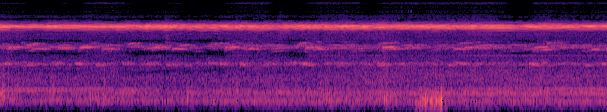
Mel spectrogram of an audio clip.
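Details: Cricket. A cricket sings a continuous, shrill, high trill that holds an even pitch throughout. A brief low thump sounds near the end.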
